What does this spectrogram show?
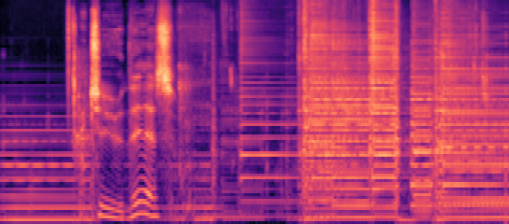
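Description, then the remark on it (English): An acoustic-electric guitar, its tone knob switched to a different setting, plays chords and bending notes with a processed, effected tone, loud, while a voice briefly talks over it. “It's me switching a knob and getting a whole different guitar.”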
